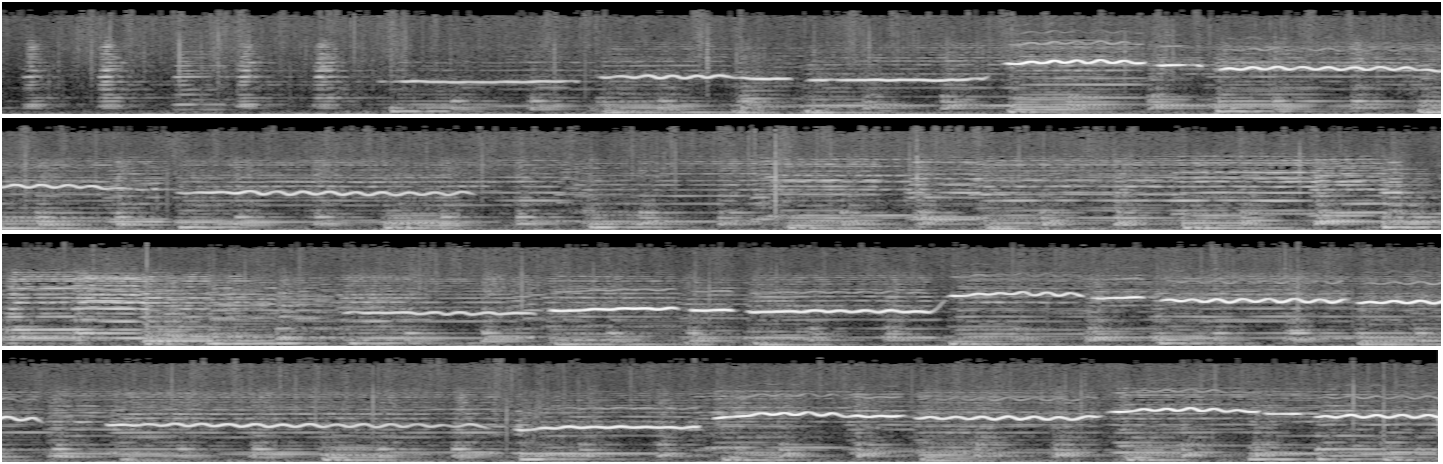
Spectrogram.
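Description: An orchestral waltz recording plays steadily, a lilting bright melody gliding above a rhythmic lower accompaniment with a regular oom-pah-pah pulse, loud and continuous throughout.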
